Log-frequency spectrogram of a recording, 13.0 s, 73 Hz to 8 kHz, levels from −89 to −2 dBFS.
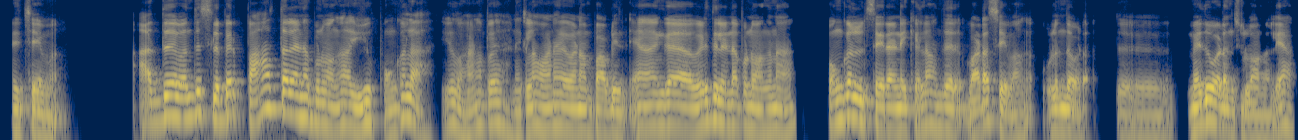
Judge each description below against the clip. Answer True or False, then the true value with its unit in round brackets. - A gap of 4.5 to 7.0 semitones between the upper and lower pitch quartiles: True (4.8 semitones)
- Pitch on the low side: True (110 Hz)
